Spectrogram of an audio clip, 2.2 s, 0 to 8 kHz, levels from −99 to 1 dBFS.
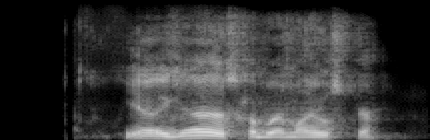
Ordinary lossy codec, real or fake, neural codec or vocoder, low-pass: none; fake; codec, 16 kHz, 4 kbps, X-Codec, HuBERT features, trained on LibriSpeech; none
